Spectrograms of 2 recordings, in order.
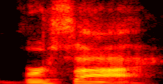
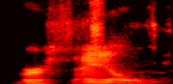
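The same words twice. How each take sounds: First: It is said like the French palace name. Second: It is said as the English spelling reads. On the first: This is the name's original form. "just like the French palace" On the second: This is how locals in Kentucky say it. "It is pronounced like it is spelled"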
